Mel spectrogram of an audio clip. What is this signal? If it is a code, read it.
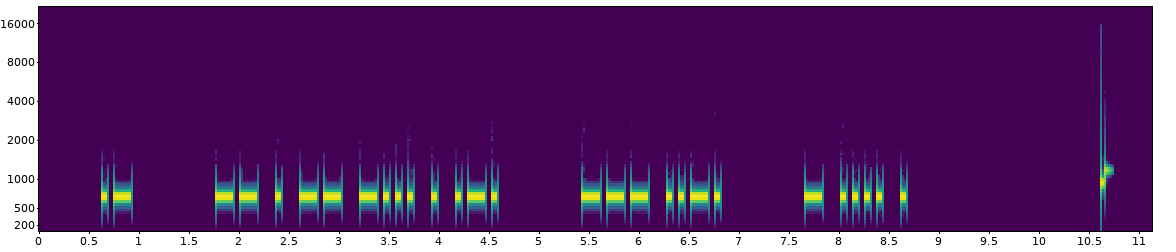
Morse code, heard as a keyed tone, about 20 wpm, 700 Hz. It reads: A MEMBER OF THE
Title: 2x Word-Spacing - Sets of 4 Words - 20wpm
